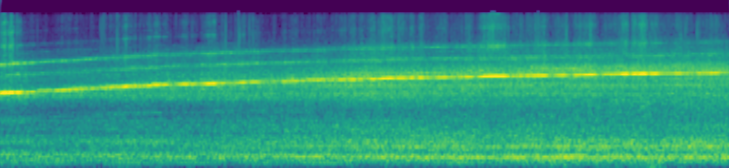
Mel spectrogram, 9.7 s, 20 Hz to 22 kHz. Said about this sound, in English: We hear now an F-100 being started up. The first sound is the mobile starting engine, followed by the familiar rising whine of the jet turbines.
